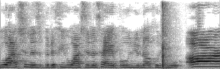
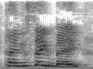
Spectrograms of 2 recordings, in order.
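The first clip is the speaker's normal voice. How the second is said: higher-pitched bad British imitation; terrible British accent; 5 semitones higher, 3 dB louder than usual. Imitating the suspected catfish on a call, bad British accent. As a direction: do a poorly faked British accent. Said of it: "I have a terrible British accent".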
